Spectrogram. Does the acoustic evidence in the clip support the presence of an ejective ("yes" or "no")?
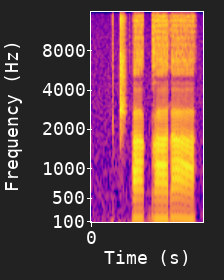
yes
